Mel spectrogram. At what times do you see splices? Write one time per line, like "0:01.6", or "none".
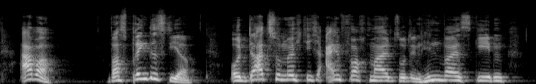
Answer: none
